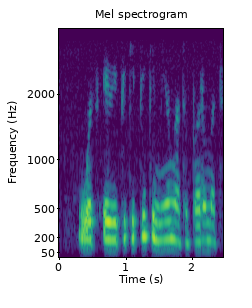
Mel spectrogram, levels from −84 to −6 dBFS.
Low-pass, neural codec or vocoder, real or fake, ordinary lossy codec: 3.6 kHz; none; real; none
